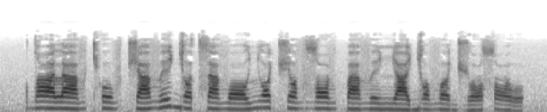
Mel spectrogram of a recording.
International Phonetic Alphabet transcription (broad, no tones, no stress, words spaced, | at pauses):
dˤa lavcʰov t͡ʃave ɟʌt͡savɔʎɔ t͡ʃʌvzˤɵvpav eɲaɟɔv ʌd͡ʒosˤo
